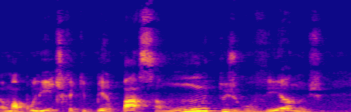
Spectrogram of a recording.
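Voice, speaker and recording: A man speaks at a very slow pace amid light background noise and audible room echo. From Brazil. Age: 30s. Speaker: history teacher and YouTuber; history teacher, YouTuber. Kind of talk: educational video monologue. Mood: earnest, persuasive. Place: home room. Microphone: webcam.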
